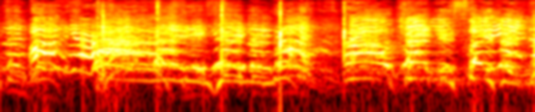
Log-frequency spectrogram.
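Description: A crowd of voices shouting and calling out together, with a few sharp hand claps among them.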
